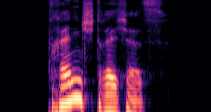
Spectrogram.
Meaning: genitive singular of Trennstrich
- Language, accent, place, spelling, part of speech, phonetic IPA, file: German, Germany, Berlin, Trennstriches, noun, [ˈtʁɛnˌʃtʁɪçəs], De-Trennstriches.ogg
